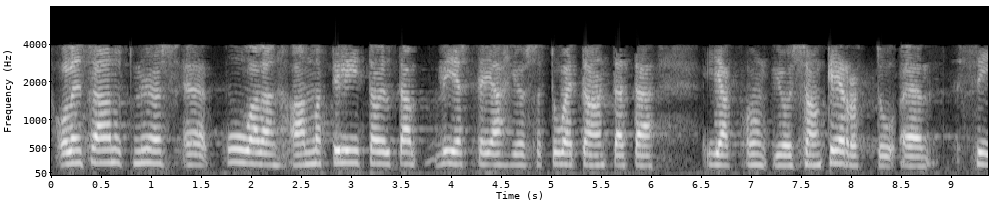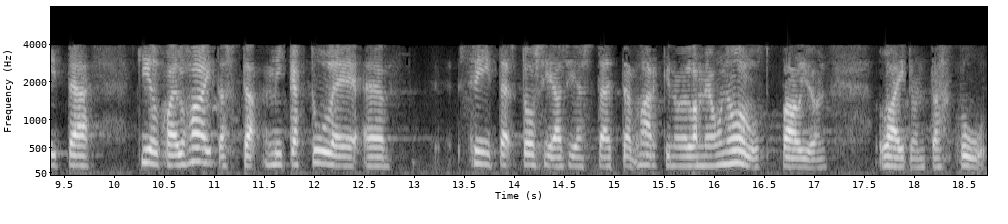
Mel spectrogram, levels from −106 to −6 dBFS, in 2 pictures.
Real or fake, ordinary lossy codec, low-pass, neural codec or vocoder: fake; AAC, 16 kbps; 7.2 kHz; codec, 16 kHz, 4 kbps, X-Codec, HuBERT features, trained on general audio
